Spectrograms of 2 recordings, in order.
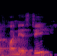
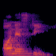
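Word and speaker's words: honesty: This sentence this word ऑनेस्टी इट इज़ नॉट ऑनेस्टी अगर किसी को याद होगा मैंने किसी को करेक्ट भी किया था इट इज़ ऑनेस्टी so here the letter H इज़ is silent.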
